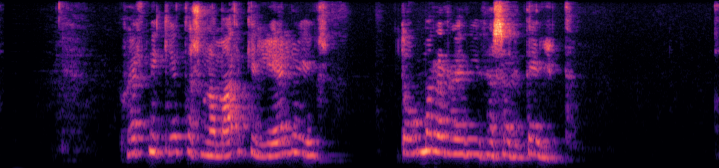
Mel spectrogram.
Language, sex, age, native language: Icelandic, female, 60-69, Icelandic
